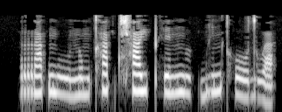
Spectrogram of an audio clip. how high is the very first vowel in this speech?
low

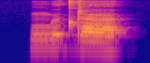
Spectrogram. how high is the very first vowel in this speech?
mid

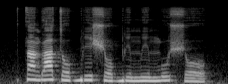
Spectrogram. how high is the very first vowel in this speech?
low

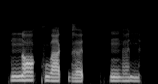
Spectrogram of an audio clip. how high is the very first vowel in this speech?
mid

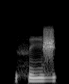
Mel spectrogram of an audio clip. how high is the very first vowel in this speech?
high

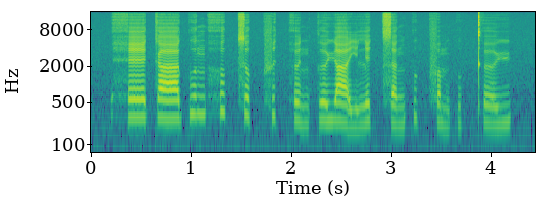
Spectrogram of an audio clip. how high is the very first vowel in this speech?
mid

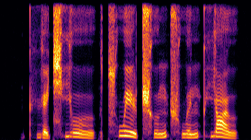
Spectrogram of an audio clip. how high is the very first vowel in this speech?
mid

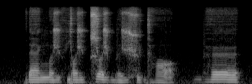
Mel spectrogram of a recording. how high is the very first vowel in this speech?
low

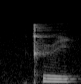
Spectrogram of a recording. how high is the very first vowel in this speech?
high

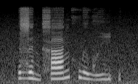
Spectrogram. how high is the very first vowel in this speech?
mid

